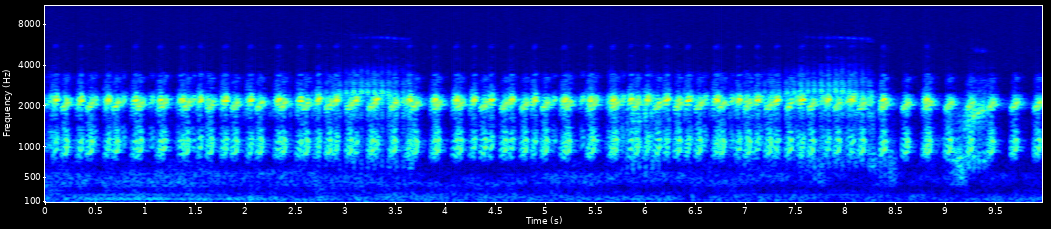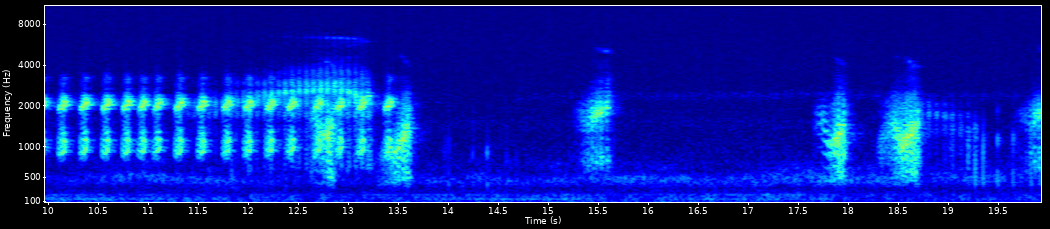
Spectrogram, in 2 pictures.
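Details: Night chorus of singing tree frogs at a forest pond in North-East Italy, mid-April: dense, fast pulsed croaking for about thirteen seconds, then sudden near-silence broken by a few scattered single calls.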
